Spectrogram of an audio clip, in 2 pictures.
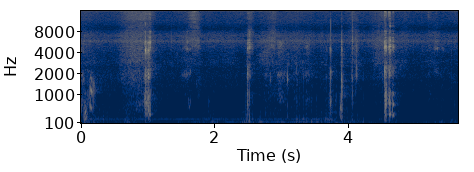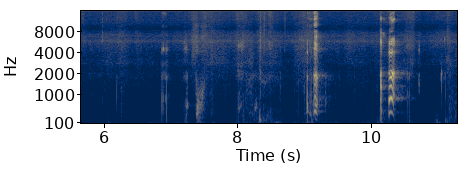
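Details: Hiccups recurring at irregular intervals in a quiet room, brief sharp catching sounds about one every one to two seconds.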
